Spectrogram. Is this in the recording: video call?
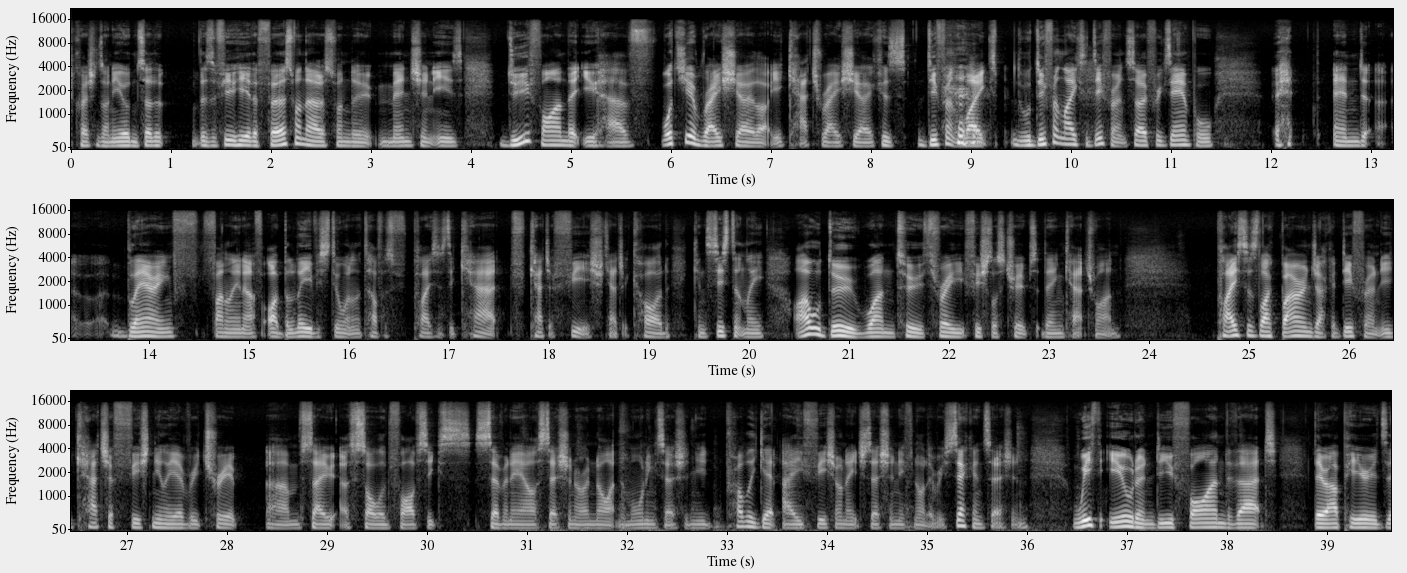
no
